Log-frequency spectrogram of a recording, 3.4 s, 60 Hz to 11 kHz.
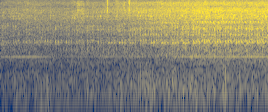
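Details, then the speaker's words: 2018 Toyota Hilux just restarted after a four-day no-start traced to the IVMS sensor, whose rubber/bracket no longer reached it, with the relay restored; steady, even idle with a constant hum, no knocks, misses or rattles: normal idle. "Sumandar na siya. So nakabalik na yung relay."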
